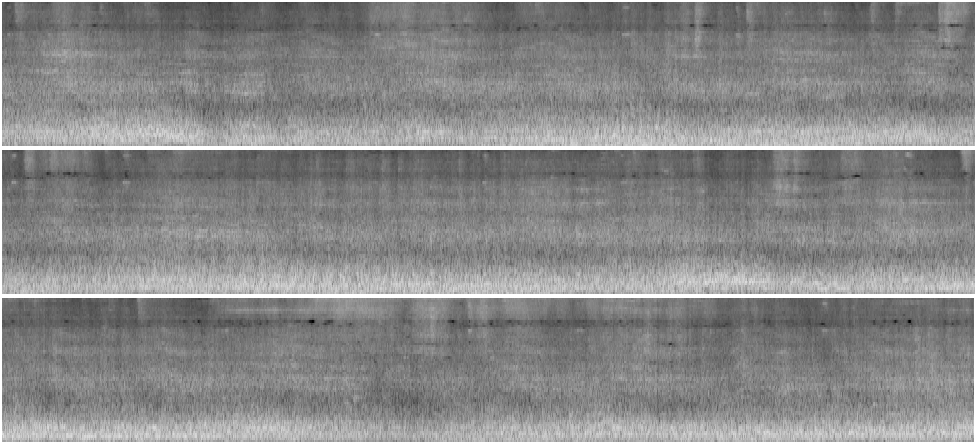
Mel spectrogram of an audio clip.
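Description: Double-stack intermodal container train passing close by: steel wheels of the loaded well cars rumbling steadily on the rails, with some clickety-clack over the rail joints.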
